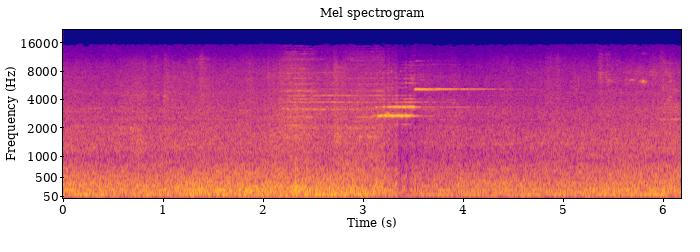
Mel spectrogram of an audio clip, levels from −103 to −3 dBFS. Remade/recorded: recorded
